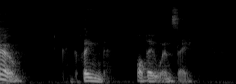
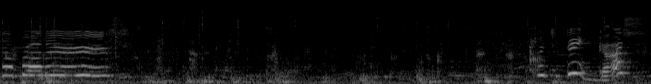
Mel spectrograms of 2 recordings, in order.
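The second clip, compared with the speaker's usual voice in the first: pet talk; 11 dB quieter, slower than usual. Real, not acted. Cooing to her dogs.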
